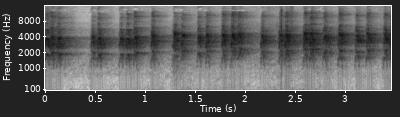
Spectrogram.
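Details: Red-whiskered bulbul in lively "ro kích bổi" song, short bright chirped notes repeated about once per second in an even, pulsing run with no other sounds.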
